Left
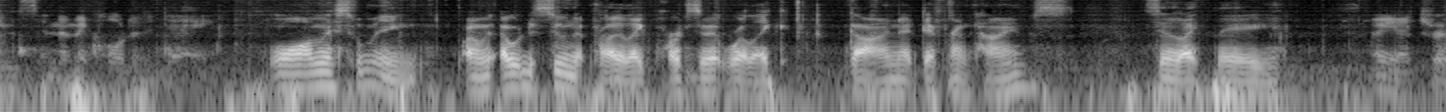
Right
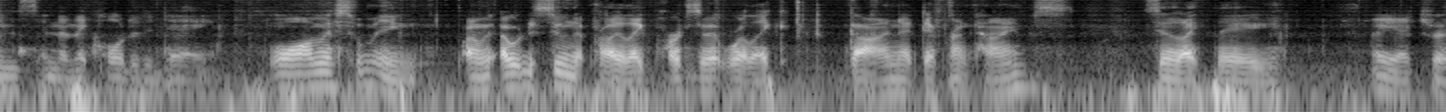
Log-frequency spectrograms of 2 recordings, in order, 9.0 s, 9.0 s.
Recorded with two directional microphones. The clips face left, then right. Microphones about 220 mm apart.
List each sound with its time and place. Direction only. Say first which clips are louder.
0.2 s speech: right 5 dB; 60° right (ahead or behind)
1.7 s speech: left 1 dB; 10° left (ahead or behind)
8.5 s speech: right 10 dB; 55° right (ahead or behind)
